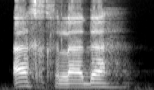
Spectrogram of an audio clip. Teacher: Kha-nya lebih diberikan seperti garukan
